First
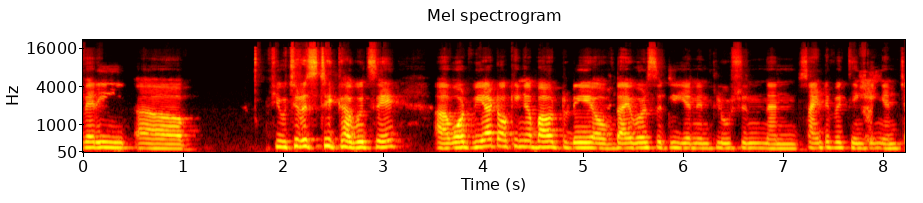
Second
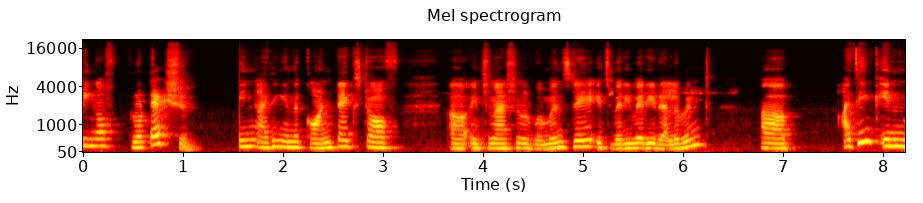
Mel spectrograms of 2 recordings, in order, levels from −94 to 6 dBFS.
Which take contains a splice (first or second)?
second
